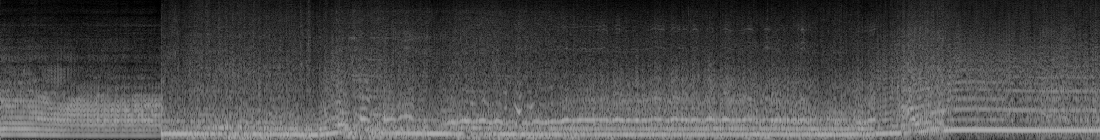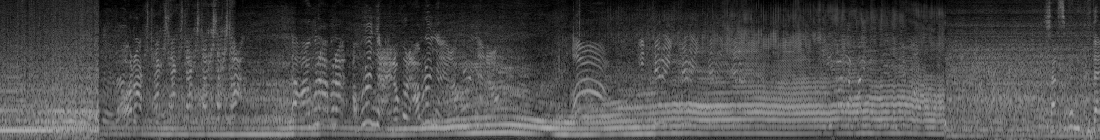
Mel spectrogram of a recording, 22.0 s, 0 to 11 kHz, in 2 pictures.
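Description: Supercharged AE86 four-cylinder engine working hard, its note held high and fairly steady, then climbing sharply in pitch about nine seconds in. After an abrupt cut about twelve seconds in, the engine note wavers up and down.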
